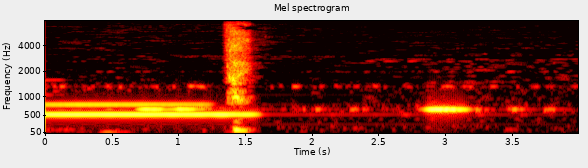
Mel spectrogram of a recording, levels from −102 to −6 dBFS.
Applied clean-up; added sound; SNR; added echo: classical method Wiener filter.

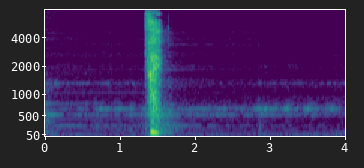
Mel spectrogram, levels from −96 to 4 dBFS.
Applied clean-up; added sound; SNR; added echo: neural mask model DeepFilterNet 3.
